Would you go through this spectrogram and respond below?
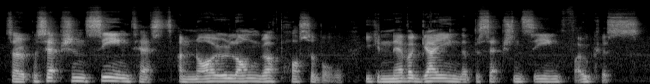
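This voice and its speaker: A man's voice: medium pitch, measured pace, sharp tone. A man running a tabletop roleplaying game, explaining things in a reflective, conversational way. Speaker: game master.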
